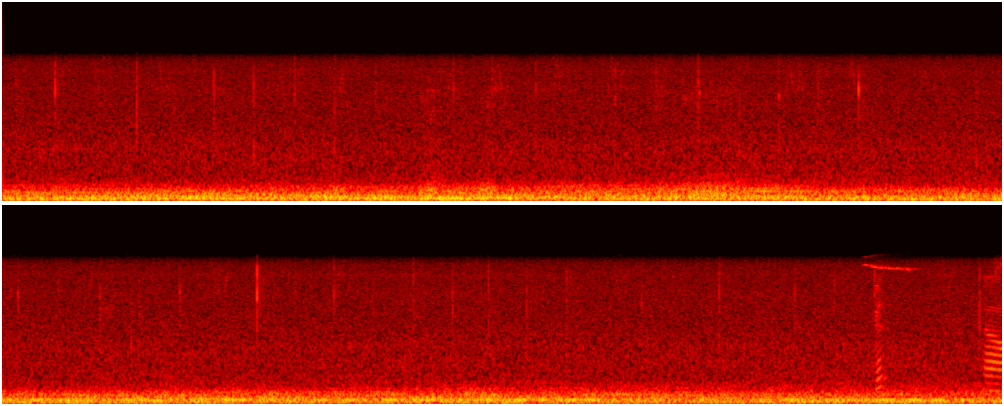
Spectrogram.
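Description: Hands and arms slap lightly against each other in quick exchanges.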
